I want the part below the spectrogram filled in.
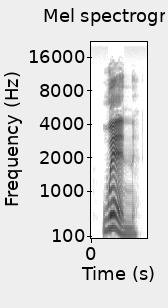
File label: "win", English word; 3000 words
